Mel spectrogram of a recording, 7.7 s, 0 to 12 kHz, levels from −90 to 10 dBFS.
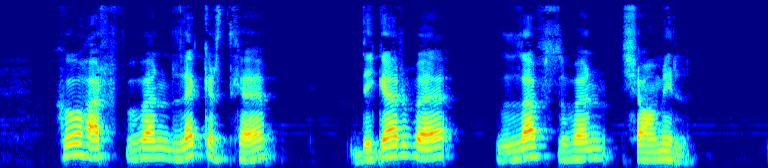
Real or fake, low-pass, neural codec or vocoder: real; 10.8 kHz; none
